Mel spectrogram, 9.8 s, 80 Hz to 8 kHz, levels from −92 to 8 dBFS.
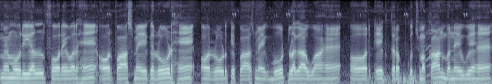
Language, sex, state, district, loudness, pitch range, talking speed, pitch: Hindi, male, Rajasthan, Bikaner, -16 LUFS, 110-115 Hz, 165 wpm, 110 Hz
